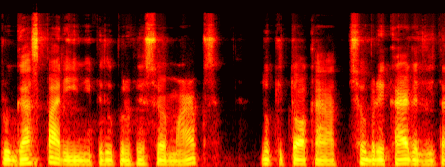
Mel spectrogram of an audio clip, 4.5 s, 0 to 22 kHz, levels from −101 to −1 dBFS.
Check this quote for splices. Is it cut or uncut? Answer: uncut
